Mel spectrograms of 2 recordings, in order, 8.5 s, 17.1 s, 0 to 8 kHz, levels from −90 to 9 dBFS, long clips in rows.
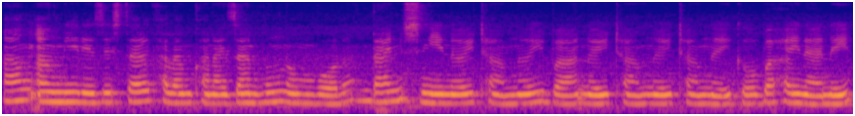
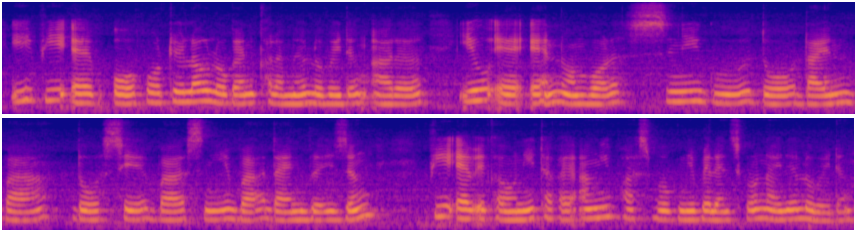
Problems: low volume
